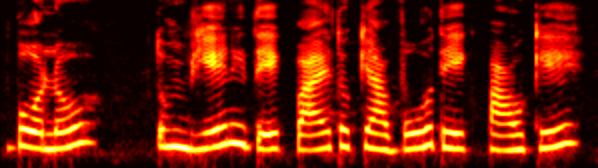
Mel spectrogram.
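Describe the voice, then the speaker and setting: A woman's voice: high-pitched, measured pace, a little mellow, no echo. Woman voicing an intense, pressing husband. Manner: pressing, repeats questions. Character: intense possessive young husband, man. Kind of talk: dramatic story reading.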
